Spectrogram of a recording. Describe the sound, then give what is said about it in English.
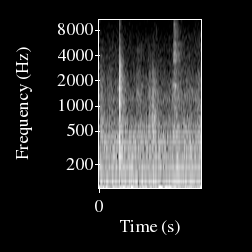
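A sharp, loud click like a container lid snapping, followed by two softer, duller clicks spaced about half a second apart over a quiet background hiss, with no talking. “I look forward to editing all those big fucking clicks out of the recording.”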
